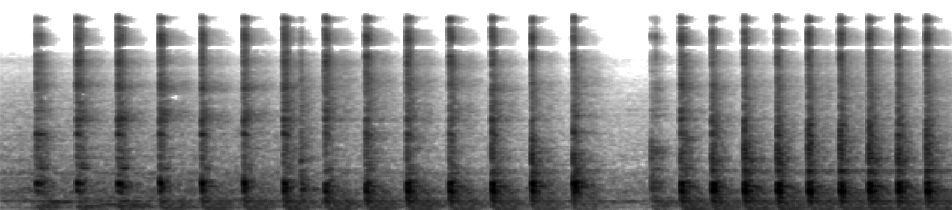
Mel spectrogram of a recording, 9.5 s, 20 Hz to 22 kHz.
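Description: Body hammer striking the welded-in sheet-steel rocker patch on a 1969 GMC truck in a steady run of about two and a half blows a second, each with a short ring, pausing briefly about six seconds in before carrying on. The blows are knocking down high spots where the patch sticks out, working it flush.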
